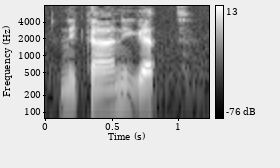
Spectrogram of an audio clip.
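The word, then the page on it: ni ca ni guet: San Lucas Quiaviní Zapotec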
